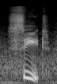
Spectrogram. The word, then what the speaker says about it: seat: Pronunciation, seat. Use a long E like green beans.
